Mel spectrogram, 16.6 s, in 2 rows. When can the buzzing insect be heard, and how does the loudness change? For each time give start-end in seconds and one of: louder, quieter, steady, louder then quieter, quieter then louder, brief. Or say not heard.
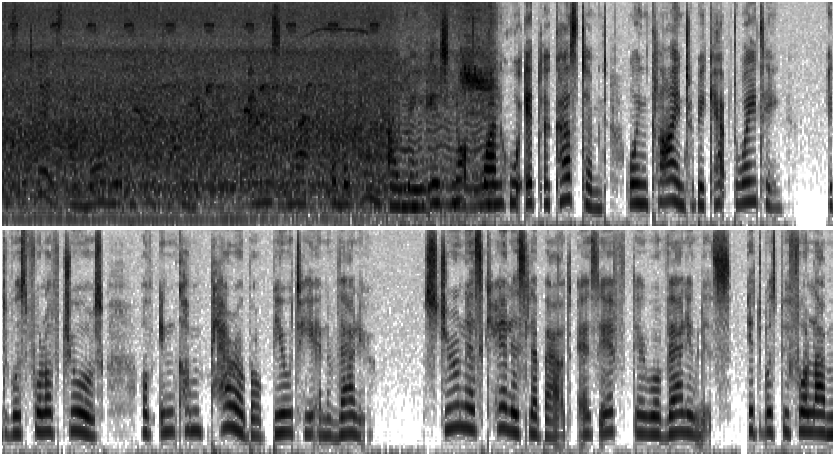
0.0-5.0 steady.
